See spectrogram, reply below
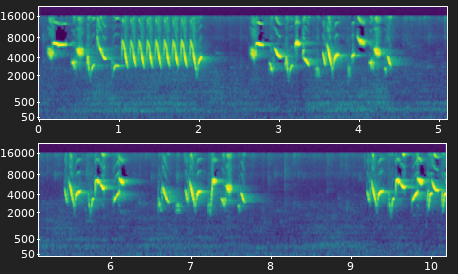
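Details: Grey singing finch (white-rumped seedeater) singing as master bird for canaries; a fast high trill followed by repeated short bursts of twittering slurred notes with brief pauses.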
